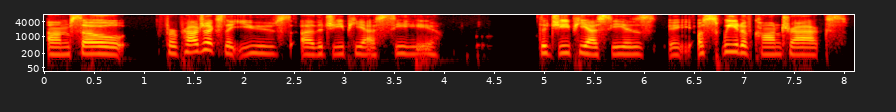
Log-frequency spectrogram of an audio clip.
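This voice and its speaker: A woman giving a webinar presentation on a video call, talking haltingly with many fillers and saying she is losing her voice. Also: on the low side, steady tone, fairly bright tone, clear, resonant tone, no echo.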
